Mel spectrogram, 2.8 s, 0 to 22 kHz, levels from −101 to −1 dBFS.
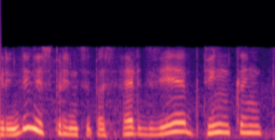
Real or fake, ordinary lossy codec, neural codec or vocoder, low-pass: real; AAC, 32 kbps; none; 5.4 kHz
